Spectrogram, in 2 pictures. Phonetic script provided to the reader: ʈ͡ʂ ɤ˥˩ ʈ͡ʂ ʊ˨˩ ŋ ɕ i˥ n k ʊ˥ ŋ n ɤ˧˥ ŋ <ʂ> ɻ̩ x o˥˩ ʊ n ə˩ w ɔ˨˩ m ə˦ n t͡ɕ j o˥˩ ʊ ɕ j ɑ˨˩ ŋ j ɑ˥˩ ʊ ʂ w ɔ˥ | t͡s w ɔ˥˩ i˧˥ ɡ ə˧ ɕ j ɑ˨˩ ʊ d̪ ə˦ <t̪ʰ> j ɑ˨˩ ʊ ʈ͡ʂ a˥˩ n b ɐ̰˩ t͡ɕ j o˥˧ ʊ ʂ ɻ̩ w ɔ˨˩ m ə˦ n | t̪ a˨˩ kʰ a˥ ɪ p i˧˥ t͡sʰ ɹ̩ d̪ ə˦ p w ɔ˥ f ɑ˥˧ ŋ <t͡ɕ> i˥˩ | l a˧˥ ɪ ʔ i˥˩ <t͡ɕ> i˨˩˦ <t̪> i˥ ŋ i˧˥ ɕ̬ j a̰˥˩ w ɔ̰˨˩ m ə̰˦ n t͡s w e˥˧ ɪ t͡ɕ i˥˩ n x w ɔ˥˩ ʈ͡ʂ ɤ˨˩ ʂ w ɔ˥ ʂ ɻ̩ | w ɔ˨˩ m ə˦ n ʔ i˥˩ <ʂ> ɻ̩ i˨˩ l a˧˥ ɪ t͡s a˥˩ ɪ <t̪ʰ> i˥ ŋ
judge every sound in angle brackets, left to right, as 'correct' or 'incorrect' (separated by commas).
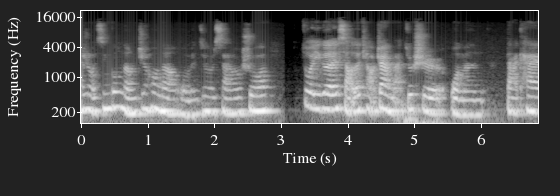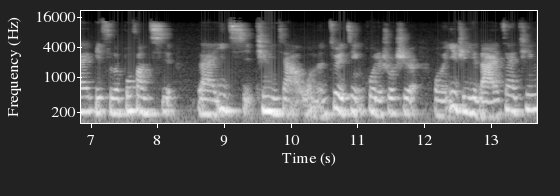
incorrect, correct, incorrect, incorrect, incorrect, incorrect, correct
